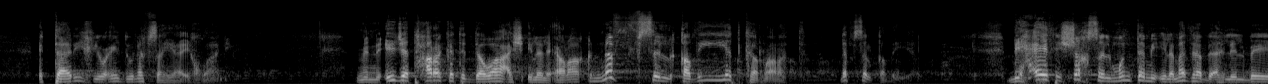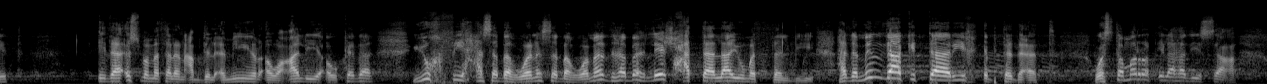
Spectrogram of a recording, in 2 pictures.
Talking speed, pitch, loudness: 120 wpm, 195 Hz, -27 LUFS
